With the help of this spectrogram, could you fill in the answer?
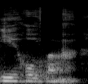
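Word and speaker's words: Jehovah: tadi yeha itu kan Yehova itu adalah orang berusaha membaca Yod he jadi Yod he he lalu orang masukkan huruf hidup untuk bisa baca lalu disebut Yehova tapi ada orang lain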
